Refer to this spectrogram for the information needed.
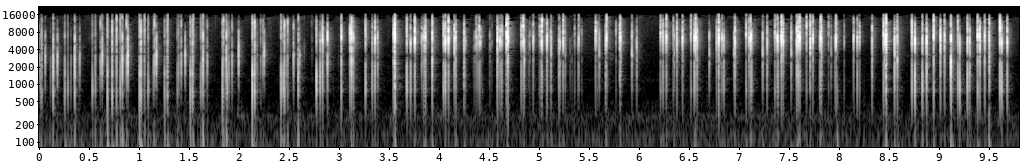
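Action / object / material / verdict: tap / smartphone glass screen / glass / none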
